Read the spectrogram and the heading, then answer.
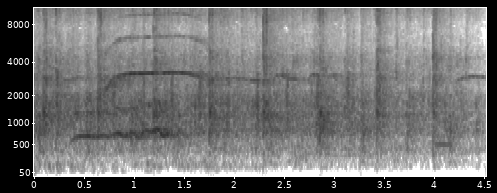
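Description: A church audience breaks into steady applause, giving the Lord a hand clap for a pastor and his family, many hands clapping in a dense, continuous patter that holds at an even loudness throughout, with faint whistle-like tones and a few cheers mixed in.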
